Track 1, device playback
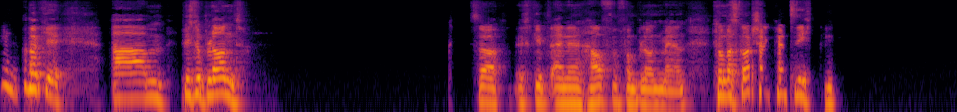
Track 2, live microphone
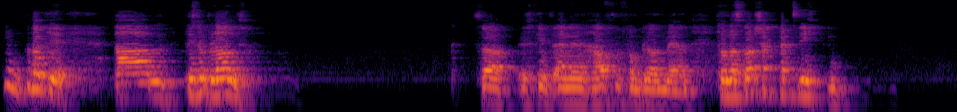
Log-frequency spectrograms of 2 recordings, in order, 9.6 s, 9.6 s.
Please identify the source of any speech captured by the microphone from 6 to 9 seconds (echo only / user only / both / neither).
echo only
